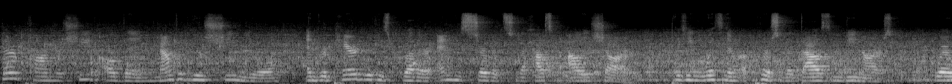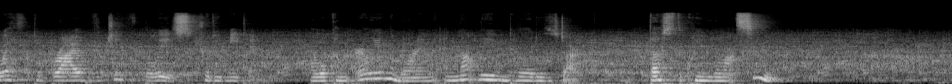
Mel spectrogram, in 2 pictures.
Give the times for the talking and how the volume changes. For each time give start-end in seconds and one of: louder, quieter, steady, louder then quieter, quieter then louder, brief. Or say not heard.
0.0-17.3 louder.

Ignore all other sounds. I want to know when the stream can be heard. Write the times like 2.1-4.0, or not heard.
0.0-19.0.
